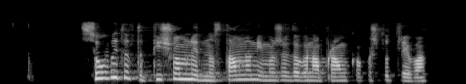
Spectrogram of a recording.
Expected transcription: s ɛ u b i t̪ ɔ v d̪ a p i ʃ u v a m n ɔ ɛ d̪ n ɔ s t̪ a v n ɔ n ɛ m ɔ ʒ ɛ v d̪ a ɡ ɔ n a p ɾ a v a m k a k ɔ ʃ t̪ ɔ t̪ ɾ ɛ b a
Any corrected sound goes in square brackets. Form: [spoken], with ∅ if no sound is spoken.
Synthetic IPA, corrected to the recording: s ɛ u b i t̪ ɔ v d̪ a p i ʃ u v a m n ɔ ɛ d̪ n ɔ s t̪ a v n ɔ n ɛ m ɔ ʒ ɛ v d̪ a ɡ ɔ n a p ɾ a v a m k a k ɔ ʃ t̪ ɔ t̪ ɾ ɛ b a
